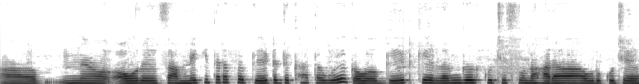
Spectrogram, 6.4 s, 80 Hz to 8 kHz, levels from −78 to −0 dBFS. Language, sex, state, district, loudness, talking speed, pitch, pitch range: Bhojpuri, female, Uttar Pradesh, Ghazipur, -16 LUFS, 160 wpm, 220 Hz, 215-235 Hz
